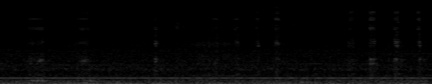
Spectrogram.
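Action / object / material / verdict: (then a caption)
scrape / graphite pencil on a paper sketchbook page / paper / none. A graphite wooden pencil, held by a hand with long yellow nails, scratches and draws lines across a white paper page of a spiral-bound sketchbook lying flat on a table. Soft, dry scratching strokes come in short bright bursts over a steady low hum and a faint constant tone. The sound is quiet throughout.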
